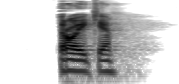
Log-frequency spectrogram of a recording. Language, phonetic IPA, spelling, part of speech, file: Russian, [ˈtrojkʲe], тройке, noun, Ru-тройке.ogg
- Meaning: dative/prepositional singular of тро́йка (trójka)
